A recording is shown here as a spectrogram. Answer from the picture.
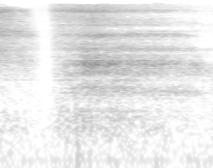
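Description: A woman's deep breathing, with no voice in it. A long breath ends just after the start, and after a short pause comes a long, quieter breath out that slowly fades.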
